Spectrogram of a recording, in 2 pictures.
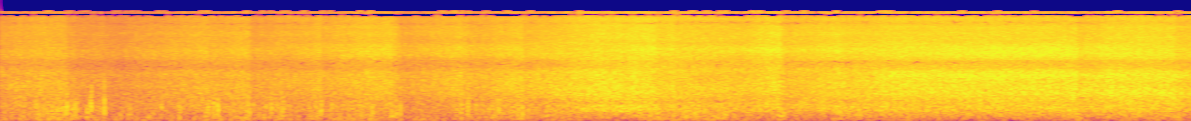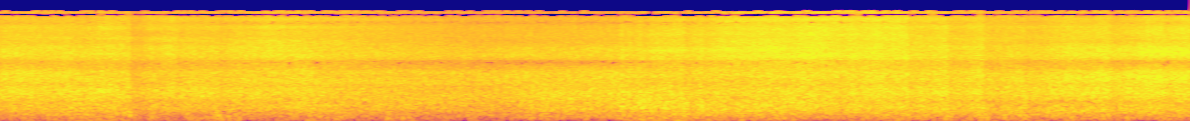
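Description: Ocean surf breaking on rocks and washing up a sandy cove, with wind on the microphone. It is a continuous rushing wash that grows louder about a quarter of the way in and swells again with the larger breakers.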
